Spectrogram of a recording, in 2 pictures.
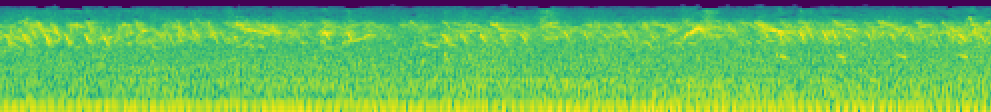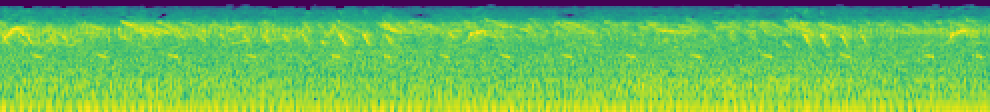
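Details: Caged white-eyes (pleci) in a recording meant to stimulate reluctant singers twitter in a continuous stream of thin, high, rapid chirps that overlap without pause, over a steady low electrical hum.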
